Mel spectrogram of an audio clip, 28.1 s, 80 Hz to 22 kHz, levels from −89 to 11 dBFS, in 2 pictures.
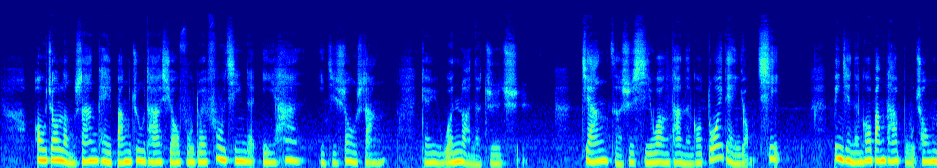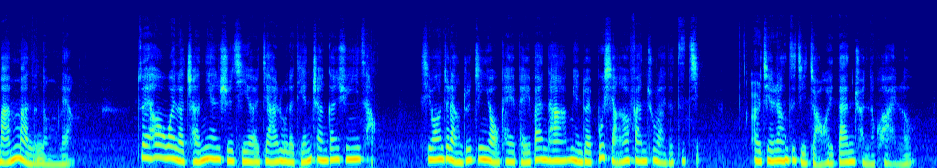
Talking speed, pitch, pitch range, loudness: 230 characters per minute, 195 Hz, 180-215 Hz, -30 LUFS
